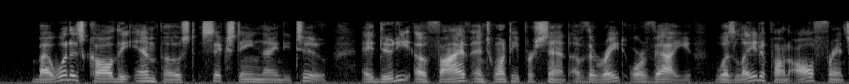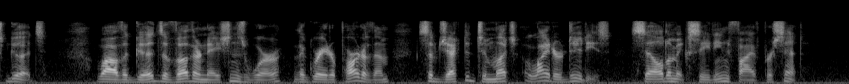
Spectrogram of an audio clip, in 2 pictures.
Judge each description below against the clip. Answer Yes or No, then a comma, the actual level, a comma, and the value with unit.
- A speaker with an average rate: Yes, average, 170 wpm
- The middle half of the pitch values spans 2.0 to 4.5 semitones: Yes, average, 3.9 semitones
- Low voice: Yes, low, 120 Hz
